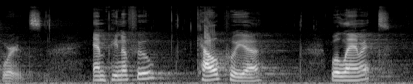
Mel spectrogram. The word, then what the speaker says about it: Willamette: Confederated Tribes of select Indians there's five commonly mispronounced words MP no Fuu colloquia Willamette Grande Ronde as well as Siletz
